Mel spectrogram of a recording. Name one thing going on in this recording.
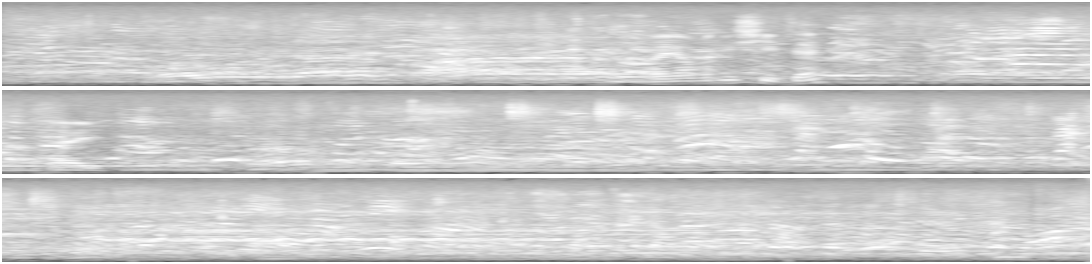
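Many people chatter in a busy outdoor crowd.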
